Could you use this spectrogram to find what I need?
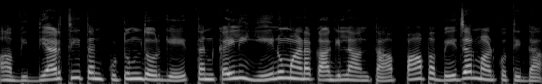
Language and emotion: Kannada, sad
